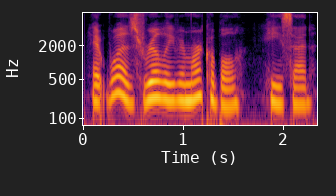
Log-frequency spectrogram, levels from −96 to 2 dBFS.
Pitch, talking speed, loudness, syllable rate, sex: 205 Hz, 155 wpm, -18 LUFS, 5.0 syllables/s, female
